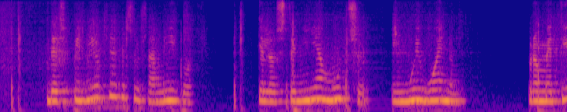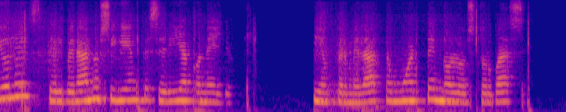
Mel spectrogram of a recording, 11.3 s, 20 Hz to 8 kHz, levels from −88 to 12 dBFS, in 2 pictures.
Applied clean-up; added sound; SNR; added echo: neural mask model RNNoise.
